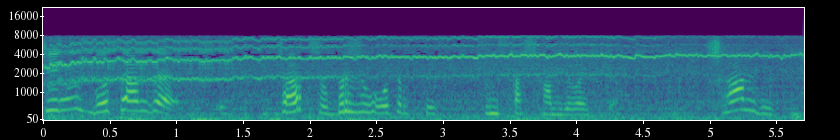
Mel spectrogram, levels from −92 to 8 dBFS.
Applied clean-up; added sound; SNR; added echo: none; Hiss; -2 dB; none.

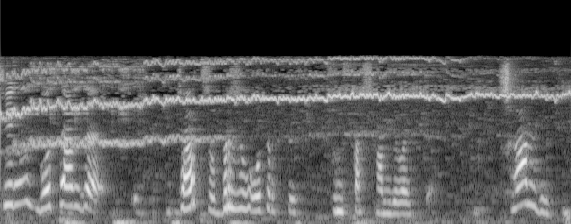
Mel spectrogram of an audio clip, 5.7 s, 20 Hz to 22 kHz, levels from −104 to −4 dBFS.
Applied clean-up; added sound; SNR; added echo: classical method log-MMSE.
